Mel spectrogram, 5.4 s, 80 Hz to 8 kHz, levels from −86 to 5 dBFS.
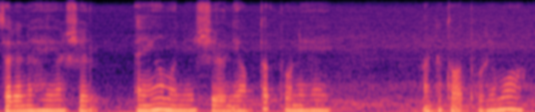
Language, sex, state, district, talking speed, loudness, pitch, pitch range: Mizo, male, Mizoram, Aizawl, 215 wpm, -17 LUFS, 135 Hz, 130-140 Hz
